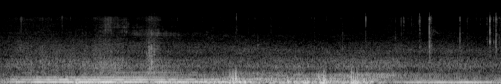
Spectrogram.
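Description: Car engine running with a steady hum that drops slightly in pitch about two seconds in. A few light clicks come near the end.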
